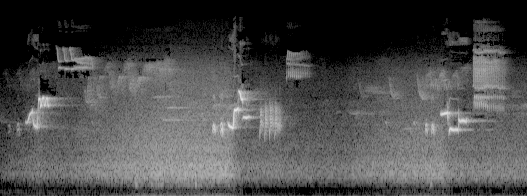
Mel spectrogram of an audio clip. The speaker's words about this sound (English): Yeah, we sit on our screened-in porch, which is her idea, too, to listen to this wood thrush. It is a beautiful bird.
